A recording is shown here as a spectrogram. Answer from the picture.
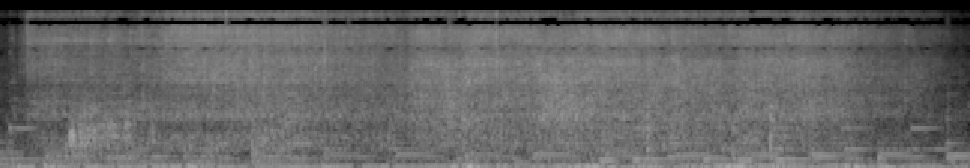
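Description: Chopped tomatoes hitting hot oil and onions in a stainless-steel wok, sizzling, then stirred with a wooden spatula. The sizzle swells about half a second in and dies down near the end.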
